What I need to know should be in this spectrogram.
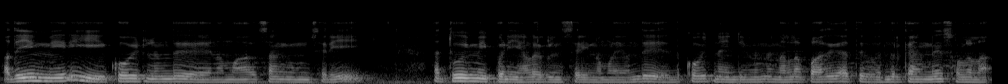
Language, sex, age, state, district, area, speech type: Tamil, male, 45-60, Tamil Nadu, Tiruppur, rural, spontaneous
